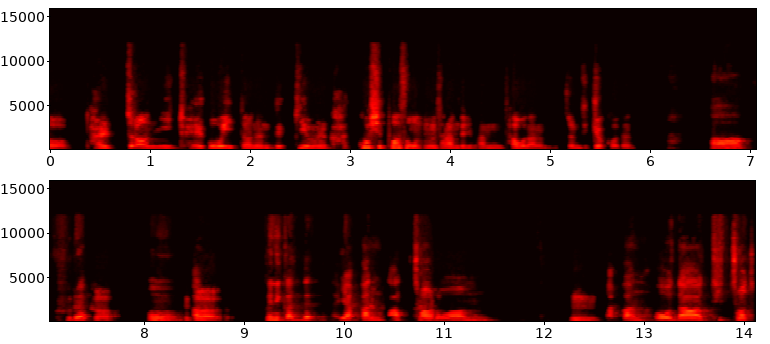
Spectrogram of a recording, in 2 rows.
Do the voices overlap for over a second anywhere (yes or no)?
no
